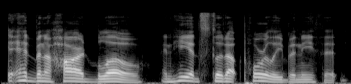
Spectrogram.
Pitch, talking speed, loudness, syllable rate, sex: 130 Hz, 240 wpm, -17 LUFS, 5.1 syllables/s, male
